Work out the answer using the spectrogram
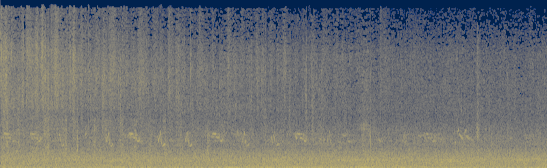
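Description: Outdoor ambience with a steady low rumble, over which a small bird repeats short high chirps about once a second.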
